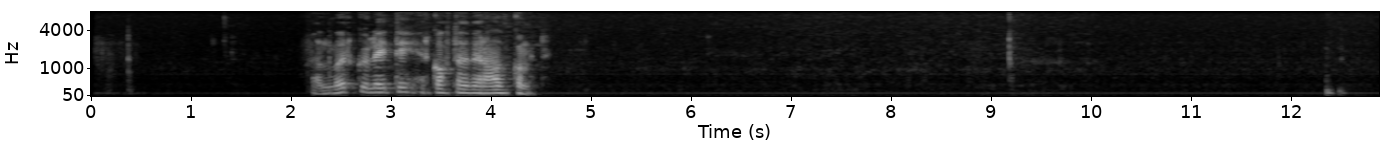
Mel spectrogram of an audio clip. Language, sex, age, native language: Icelandic, male, 40-49, Icelandic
